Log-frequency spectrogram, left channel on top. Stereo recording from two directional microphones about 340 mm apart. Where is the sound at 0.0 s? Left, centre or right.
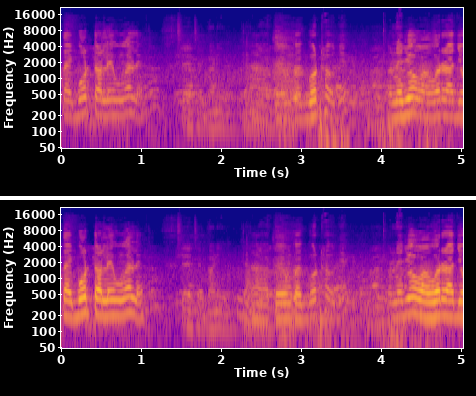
Centre.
